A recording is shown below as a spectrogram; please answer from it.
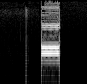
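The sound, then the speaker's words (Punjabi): A telephone busy tone sounds after a phone line disconnects during a call. A faint short blip comes first, then one steady, buzzy, mid-pitched tone burst lasting about a third of a second, followed by silence. “Sukhdeep Kang ਜੀ ਦੀ line I think ਜਿਹੜੀ ਉਹ disconnect ਹੋ ਗਈ ਹੈ।”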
